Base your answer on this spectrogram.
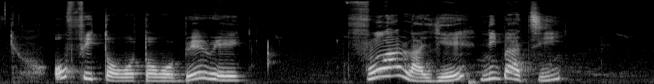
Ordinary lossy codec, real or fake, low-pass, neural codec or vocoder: none; fake; none; vocoder, 48 kHz, 128 mel bands, Vocos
